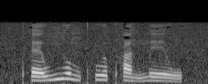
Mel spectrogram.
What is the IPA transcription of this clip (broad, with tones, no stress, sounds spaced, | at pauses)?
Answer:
pʰ ɛː˩˧ w ɲ oː˥˨ ŋ pʰ u˧ ə̯ pʰ a˧˩ n m eː˧˩ w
